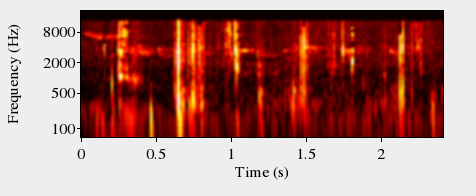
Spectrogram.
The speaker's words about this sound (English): Okay, we're tasting the grape here. This is the hybrid.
